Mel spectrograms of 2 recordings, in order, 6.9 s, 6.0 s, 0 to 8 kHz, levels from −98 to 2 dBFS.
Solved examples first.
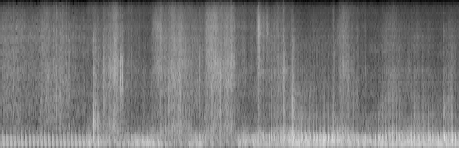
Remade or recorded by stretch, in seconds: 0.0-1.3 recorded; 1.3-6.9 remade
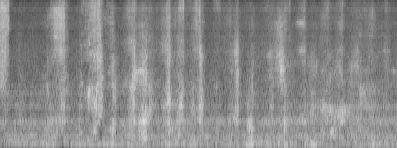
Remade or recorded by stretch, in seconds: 0.0-1.2 remade; 1.2-1.7 recorded; 1.7-6.0 remade

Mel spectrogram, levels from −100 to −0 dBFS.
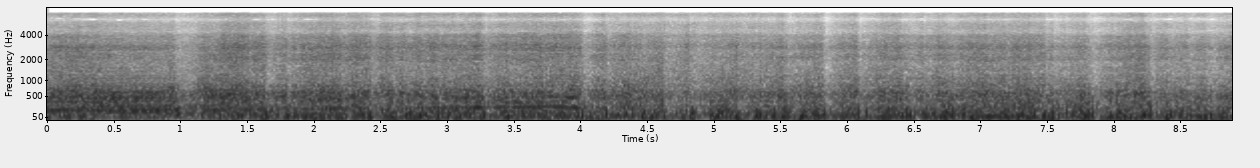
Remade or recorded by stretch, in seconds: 0.0-0.4 recorded; 0.4-1.3 remade; 1.3-4.4 recorded; 4.4-5.4 remade; 5.4-8.9 recorded

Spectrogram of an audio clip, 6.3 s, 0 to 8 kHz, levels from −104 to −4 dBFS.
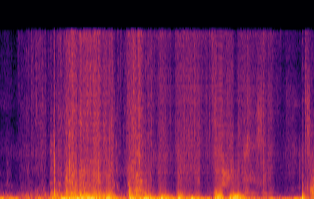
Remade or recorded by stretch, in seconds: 0.0-1.6 recorded; 1.6-2.2 remade; 2.2-3.1 recorded; 3.1-6.3 remade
